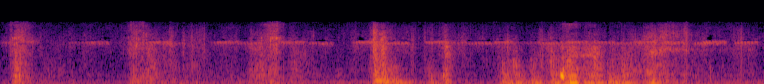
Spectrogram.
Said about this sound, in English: It's shut, all right. I'm going to try the door. If it opens, flip a couple of shots in.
